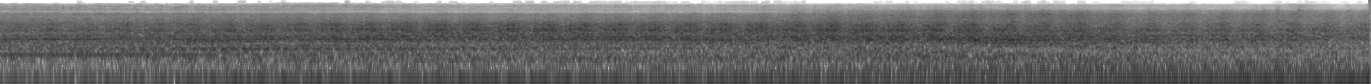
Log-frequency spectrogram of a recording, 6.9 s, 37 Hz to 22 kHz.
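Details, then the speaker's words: White 4-150 tractor diesel idling after hydraulic cooler gerotor pump rebuild: steady deep rumble, former hydraulic pump noise gone, no leaks. "there used to be a lot of hydraulic pump noise back here. Now it's quiet as a church mouse."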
